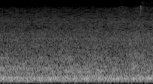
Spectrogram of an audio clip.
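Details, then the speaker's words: Yamaha Vixion 1PA motorcycle: steady low-mid humming drone over the running engine, noticeable when releasing the throttle, from a stator coil starting to burn; humming drone from failing stator coil. "Suaranya kayak ngaung gitu Suaranya kayak ngaung gitu pas dilepas gas bunyi diaaku ya"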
